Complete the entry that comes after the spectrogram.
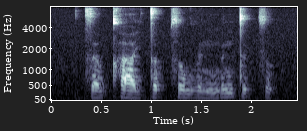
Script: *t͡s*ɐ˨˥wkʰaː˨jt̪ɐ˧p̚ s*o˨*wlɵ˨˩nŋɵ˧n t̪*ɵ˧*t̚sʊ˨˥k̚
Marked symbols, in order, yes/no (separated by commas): yes, yes, yes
